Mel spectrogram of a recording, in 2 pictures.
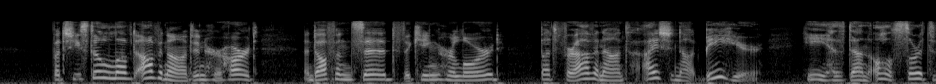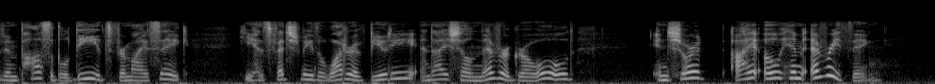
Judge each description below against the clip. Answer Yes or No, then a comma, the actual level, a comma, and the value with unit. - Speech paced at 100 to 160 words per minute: No, average, 175 wpm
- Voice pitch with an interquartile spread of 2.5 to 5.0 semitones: No, wide, 5.4 semitones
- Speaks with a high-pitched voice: Yes, high, 225 Hz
